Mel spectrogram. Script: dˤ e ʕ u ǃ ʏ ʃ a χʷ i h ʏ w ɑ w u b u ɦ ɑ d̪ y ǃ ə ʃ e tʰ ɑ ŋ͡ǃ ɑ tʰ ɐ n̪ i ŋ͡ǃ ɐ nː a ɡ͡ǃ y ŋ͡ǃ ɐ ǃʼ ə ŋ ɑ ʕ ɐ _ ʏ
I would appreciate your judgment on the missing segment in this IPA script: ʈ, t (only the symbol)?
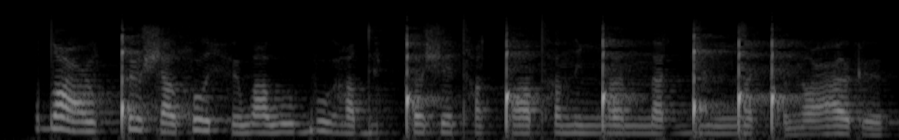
ʈ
